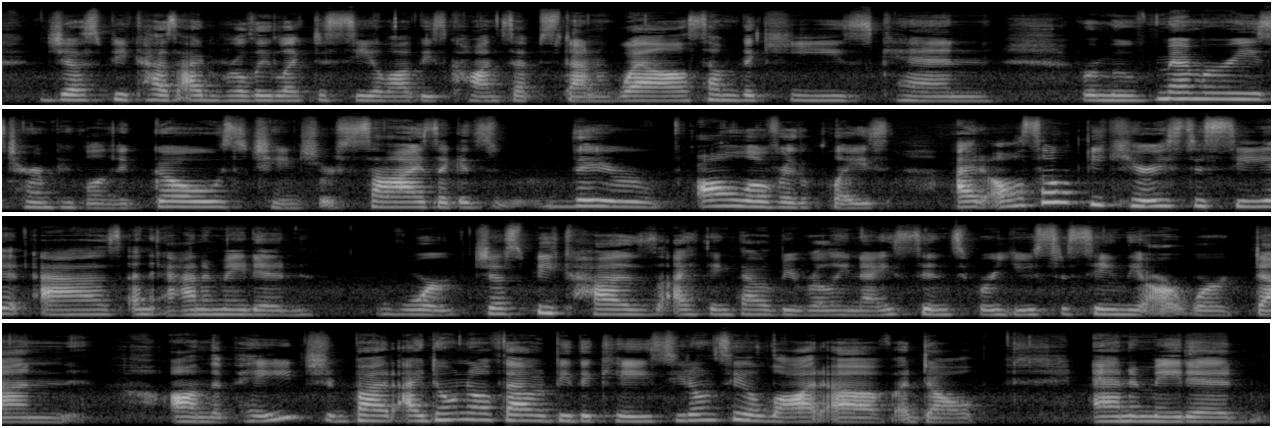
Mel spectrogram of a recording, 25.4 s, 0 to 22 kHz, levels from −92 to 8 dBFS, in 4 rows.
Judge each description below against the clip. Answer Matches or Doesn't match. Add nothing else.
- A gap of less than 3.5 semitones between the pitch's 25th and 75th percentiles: Matches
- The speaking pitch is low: Doesn't match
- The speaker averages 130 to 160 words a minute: Doesn't match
